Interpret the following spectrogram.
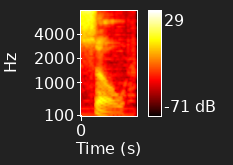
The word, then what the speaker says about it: sew: They think, "Why is it spelled s e w but pronounced so?"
